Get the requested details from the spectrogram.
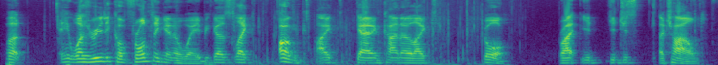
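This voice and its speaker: A man in his 20s with a mid-range, slightly bright voice talks at normal speed while streaming Minecraft. His commentary is casual, rambling, and self-deprecating, and he mutters under his breath as he types commands.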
